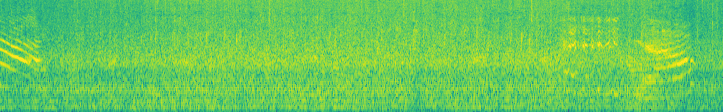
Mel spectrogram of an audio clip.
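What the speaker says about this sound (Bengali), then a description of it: "বাইরে বৃষ্টি হচ্ছে" Steady rain falls outside with a constant dense hiss that fills the whole stretch, while a cat meows close by near the start and again toward the end.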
